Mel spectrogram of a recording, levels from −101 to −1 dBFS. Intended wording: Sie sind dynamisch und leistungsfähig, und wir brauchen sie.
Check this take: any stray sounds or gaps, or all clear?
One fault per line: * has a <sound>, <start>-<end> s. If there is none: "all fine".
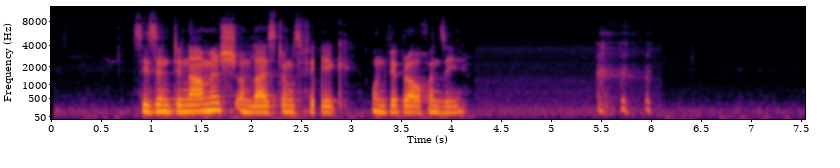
* has a dropout, 2.6-2.7 s
* has a laugh, 5.5-6.0 s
